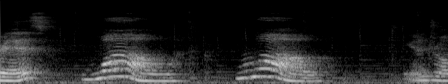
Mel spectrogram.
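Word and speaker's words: و: the next letter is wow wow you're gonna draw a line come back up and bring it back down wow wow that makes a sound what and this is your W sound in English wow and this brings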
